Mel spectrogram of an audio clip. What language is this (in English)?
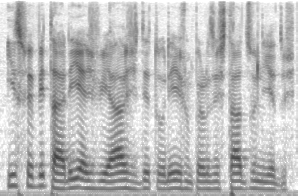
Portuguese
